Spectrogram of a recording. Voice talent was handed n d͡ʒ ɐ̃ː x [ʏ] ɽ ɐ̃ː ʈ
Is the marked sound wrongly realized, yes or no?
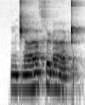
no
